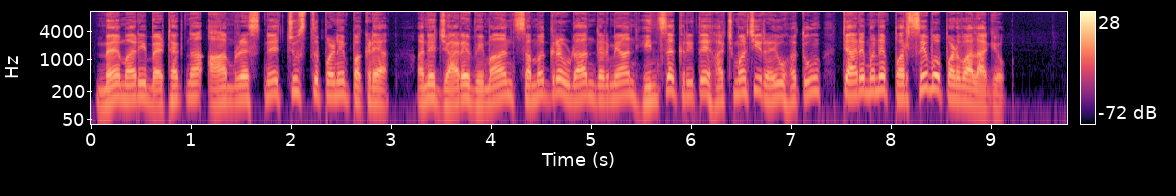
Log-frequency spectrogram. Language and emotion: Gujarati, fearful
